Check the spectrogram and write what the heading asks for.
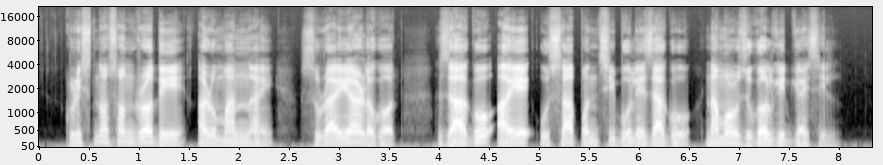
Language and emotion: Assamese, neutral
